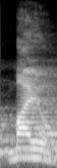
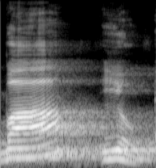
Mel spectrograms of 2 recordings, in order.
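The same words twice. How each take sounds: First: Said in the usual way. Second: बायो drawn out very slowly as बा... यो; stretched into syllables. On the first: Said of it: "ऐसे लिखते हो आप". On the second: Shown as a demonstration. Teacher asking how it is written, word stretched out slowly. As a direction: pull बायो apart with a long बा, then यो. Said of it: "बायो को कैसे लिखते हैं?".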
